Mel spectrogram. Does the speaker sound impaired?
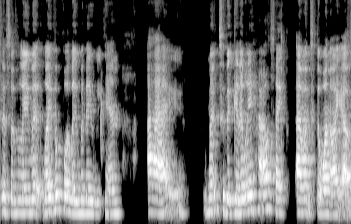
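Yes: cerebral palsy; born two months premature.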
